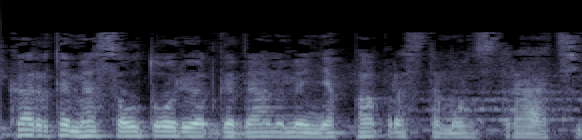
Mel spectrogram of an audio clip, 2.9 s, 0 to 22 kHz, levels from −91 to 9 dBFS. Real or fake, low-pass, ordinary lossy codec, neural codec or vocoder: fake; 10.8 kHz; MP3, 32 kbps; vocoder, 48 kHz, 128 mel bands, Vocos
